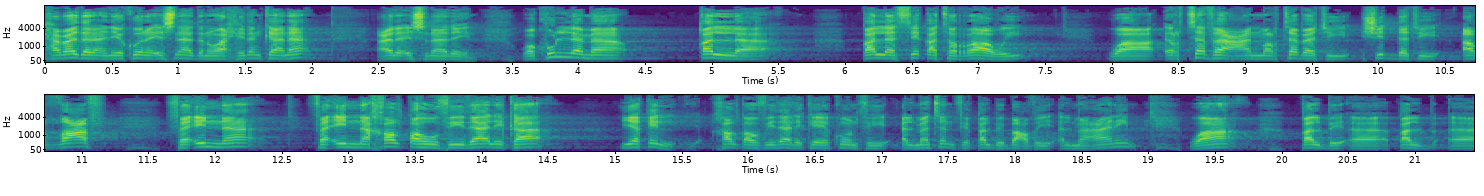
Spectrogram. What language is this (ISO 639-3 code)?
ara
